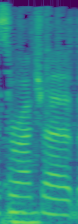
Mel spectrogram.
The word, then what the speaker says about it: Sriracha: Yeah, he's created the Sriracha biosphere actually for himself. – Oh, I said it wrong. I always say it wrong. I always say Shiraka, but I guess there's not even an H in there.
